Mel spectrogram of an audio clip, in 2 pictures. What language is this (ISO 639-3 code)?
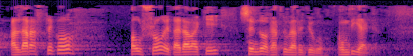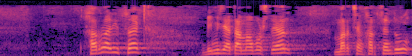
eus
